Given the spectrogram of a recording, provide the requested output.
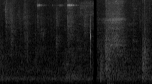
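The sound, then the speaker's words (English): A dog whimpers and whines in short, high-pitched bursts, wanting to be let outside, with faint shuffling and a brief pause midway through. “Okay, now I'm letting the dog out. Yeah, he wants to go outside. He can go bark some more.”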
